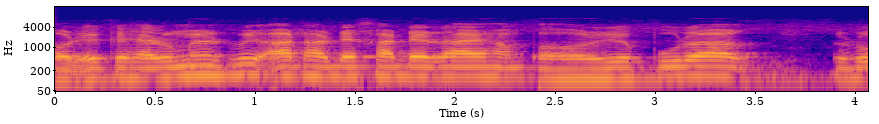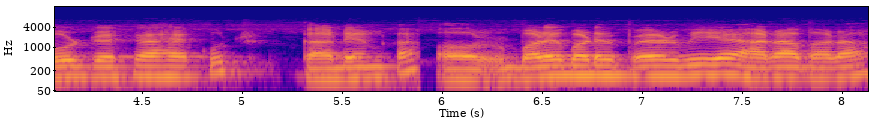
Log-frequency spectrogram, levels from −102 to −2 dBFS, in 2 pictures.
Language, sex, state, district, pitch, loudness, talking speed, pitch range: Maithili, male, Bihar, Supaul, 130 Hz, -26 LUFS, 185 wpm, 125-140 Hz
